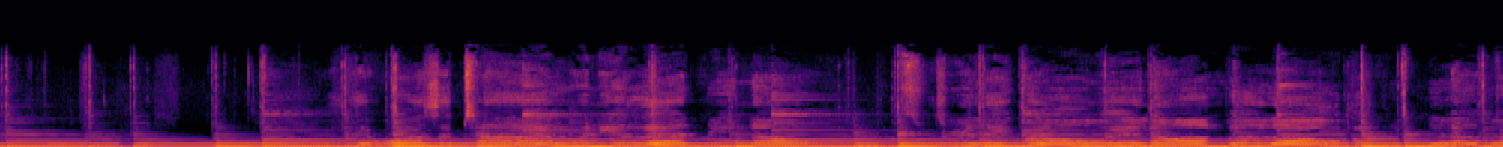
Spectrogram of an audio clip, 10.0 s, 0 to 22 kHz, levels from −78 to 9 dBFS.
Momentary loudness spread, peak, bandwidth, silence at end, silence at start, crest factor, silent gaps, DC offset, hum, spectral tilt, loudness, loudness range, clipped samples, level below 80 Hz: 6 LU; -6 dBFS; 15.5 kHz; 0 s; 0 s; 16 dB; none; under 0.1%; none; -5 dB/octave; -22 LUFS; 2 LU; under 0.1%; -82 dBFS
